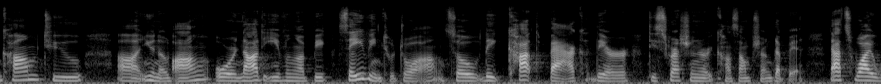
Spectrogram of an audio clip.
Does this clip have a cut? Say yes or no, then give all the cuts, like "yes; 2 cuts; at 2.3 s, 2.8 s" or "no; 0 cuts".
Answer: yes; 3 cuts; at 1.7 s, 3.3 s, 7.7 s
